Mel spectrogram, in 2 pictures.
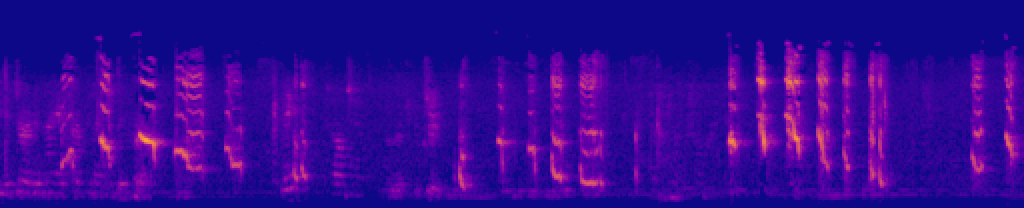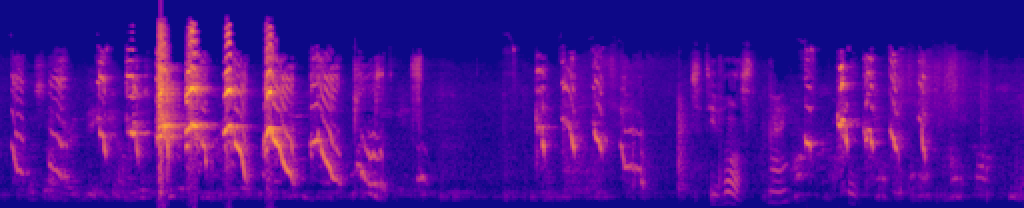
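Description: Six-and-a-half-week-old Kooikerhondje puppy whining in short, high cries that mostly fall in pitch, repeated over and over and loudest about halfway through.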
